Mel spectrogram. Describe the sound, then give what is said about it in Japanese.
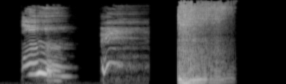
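Three farts in quick succession: two short rasping ones, then a longer, deeper, buzzing third one, each cut off by brief silence. “お尻に顔をうずめられてのおならは？”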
